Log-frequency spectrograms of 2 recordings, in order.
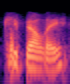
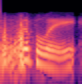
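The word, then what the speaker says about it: Cybele: And am I saying Kabili right? I've heard it said so many different ways. – Well, the Greeks certainly would have said Kabili. It's been anglicized to Sibili, and I think that any pronunciation is fine.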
